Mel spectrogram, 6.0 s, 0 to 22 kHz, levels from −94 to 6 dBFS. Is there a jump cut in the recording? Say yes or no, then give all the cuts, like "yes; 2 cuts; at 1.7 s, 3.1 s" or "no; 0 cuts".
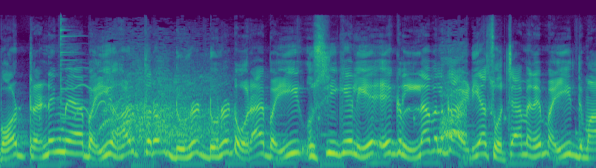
no; 0 cuts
